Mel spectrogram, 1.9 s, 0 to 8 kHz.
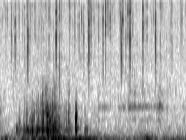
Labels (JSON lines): {"label": "biophony, low growl", "recorder": "SoundTrap 300"}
